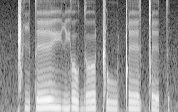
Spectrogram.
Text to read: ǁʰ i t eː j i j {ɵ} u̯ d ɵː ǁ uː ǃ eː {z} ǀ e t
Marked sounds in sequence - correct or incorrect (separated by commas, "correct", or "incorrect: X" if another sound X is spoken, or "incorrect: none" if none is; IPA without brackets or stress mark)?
correct, correct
